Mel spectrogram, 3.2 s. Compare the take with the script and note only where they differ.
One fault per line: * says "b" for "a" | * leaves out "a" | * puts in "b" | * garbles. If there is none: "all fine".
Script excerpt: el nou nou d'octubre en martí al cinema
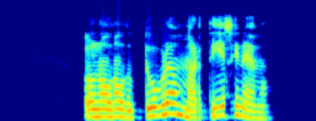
all fine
